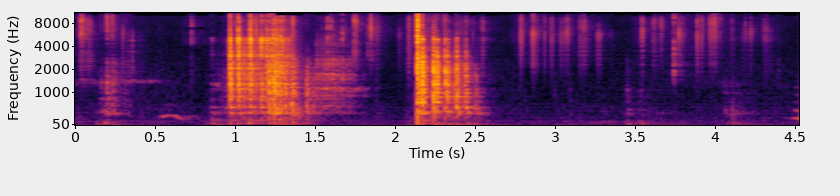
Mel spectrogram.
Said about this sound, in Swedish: Ni kan slå ett nytt marschslag. Kom igen. Två tärningar.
